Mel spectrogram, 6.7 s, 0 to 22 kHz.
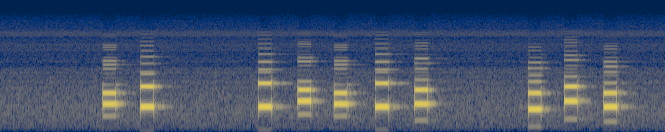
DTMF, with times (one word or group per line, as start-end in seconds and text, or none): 1.0-1.5 76
2.6-4.3 B07B8
5.3-6.2 1#4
